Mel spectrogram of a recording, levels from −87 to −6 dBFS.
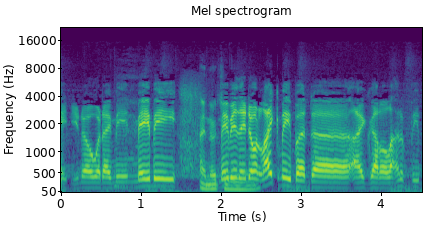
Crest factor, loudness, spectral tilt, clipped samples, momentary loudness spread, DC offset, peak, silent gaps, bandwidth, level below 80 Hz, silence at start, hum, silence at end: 18 dB; -18 LUFS; -5 dB/octave; under 0.1%; 10 LU; under 0.1%; -2 dBFS; none; 12.5 kHz; -52 dBFS; 0 s; none; 0 s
